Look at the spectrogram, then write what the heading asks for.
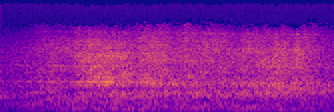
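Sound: airplane landing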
